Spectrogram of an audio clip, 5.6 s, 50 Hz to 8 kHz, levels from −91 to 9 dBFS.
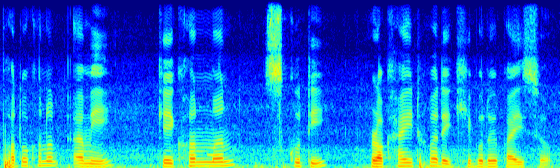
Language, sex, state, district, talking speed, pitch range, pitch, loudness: Assamese, male, Assam, Sonitpur, 95 wpm, 125-170 Hz, 145 Hz, -21 LUFS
